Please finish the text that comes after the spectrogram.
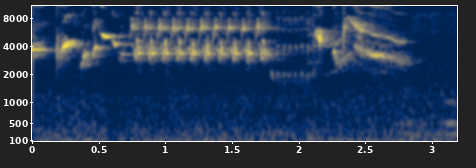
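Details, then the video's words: European goldfinch × Timbrado canary hybrid, recorded March 3, 2024, sings a bright, fast phrase: sharp high chirps, then a quick trilled run of about eight notes, ending in a tinkling twitter. "European Goldfinch crossed with Timbrado canary"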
